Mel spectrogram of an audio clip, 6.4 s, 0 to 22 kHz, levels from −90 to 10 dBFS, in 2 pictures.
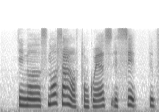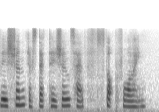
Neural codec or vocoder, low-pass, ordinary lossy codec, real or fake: codec, 16 kHz, 0.5 kbps, FunCodec, trained on Chinese and English, 25 frames a second; none; none; fake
